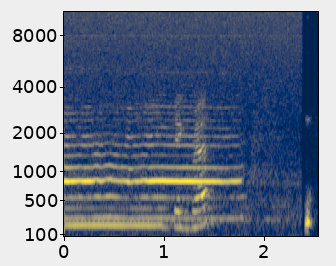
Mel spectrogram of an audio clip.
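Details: Adult voice during laryngoscopy; Normal adult phonation.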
